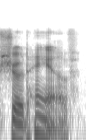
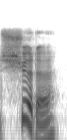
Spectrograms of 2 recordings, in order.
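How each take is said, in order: First: Every sound of both words is said in full. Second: The words are blended into one short reduced form. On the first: "their original forms" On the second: "Extreme reductions"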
